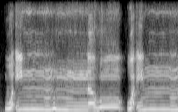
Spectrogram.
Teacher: প্রায় এক আলিফ পরিমাণ ধরে রাখলাম, ওয়াইন্নাহু, এই যে ইন, ইন নাকে বাজাইলাম, নাকে বাজাইছি না, এটা কি বলা হয় ওয়াজিব গুন্নাহ।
